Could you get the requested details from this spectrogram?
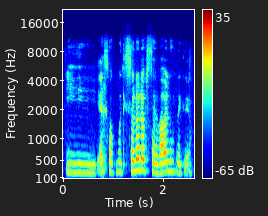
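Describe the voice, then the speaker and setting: A young woman with a Chilean accent chatting casually as a podcast co-host, telling self-deprecating stories in a relaxed way. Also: medium pitch, brisk, creaky, a crowd in the background. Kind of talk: casual chat.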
